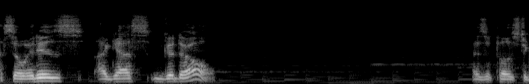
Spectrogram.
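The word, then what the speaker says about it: Godot: from Samuel becket's godal so the t is silent and the O are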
